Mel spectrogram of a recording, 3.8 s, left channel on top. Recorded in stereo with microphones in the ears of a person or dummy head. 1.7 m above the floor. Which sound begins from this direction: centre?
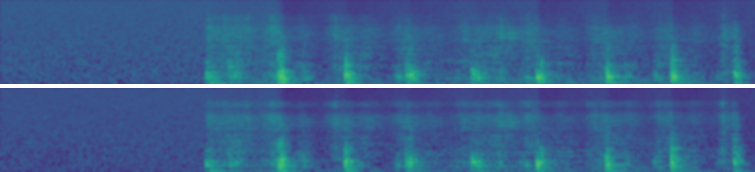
Running footsteps, at 1.0 s.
